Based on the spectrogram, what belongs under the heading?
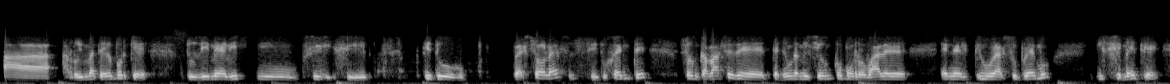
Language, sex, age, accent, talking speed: Spanish, male, 40-59, Spanish, 155 wpm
